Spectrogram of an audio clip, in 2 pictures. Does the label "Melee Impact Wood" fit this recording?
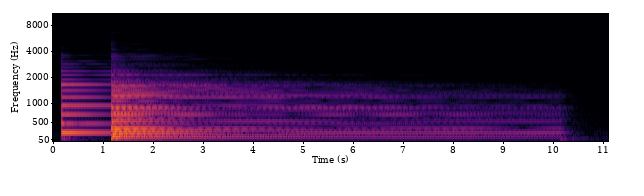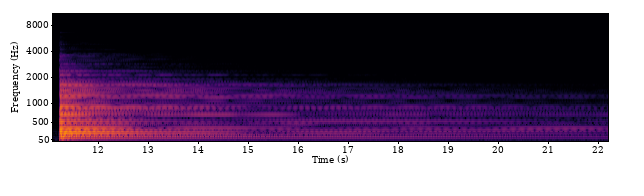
No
